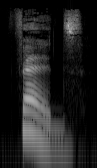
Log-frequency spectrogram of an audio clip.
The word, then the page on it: feds: British English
